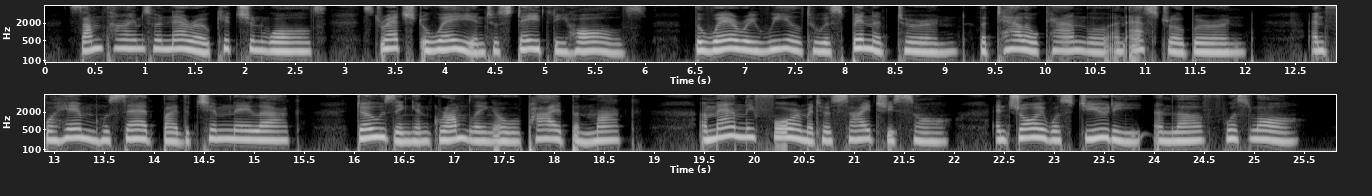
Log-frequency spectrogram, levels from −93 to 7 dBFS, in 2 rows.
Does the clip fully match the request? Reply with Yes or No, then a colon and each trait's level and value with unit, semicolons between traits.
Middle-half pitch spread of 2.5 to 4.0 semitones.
Yes: average, 3.1 semitones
